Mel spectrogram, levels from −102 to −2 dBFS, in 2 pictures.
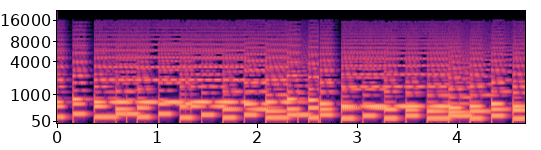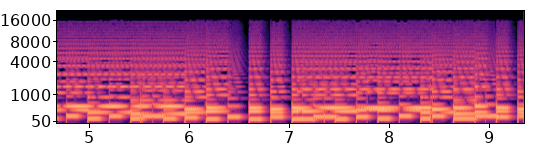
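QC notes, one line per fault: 2.62, 5.52 and 8.42 s, audio missing between chunks: about a tenth of a second skips every 2.9 s, likely from 3 s chunk handoffs; the waveform shows abrupt splices, the spectrogram vertical seams.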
